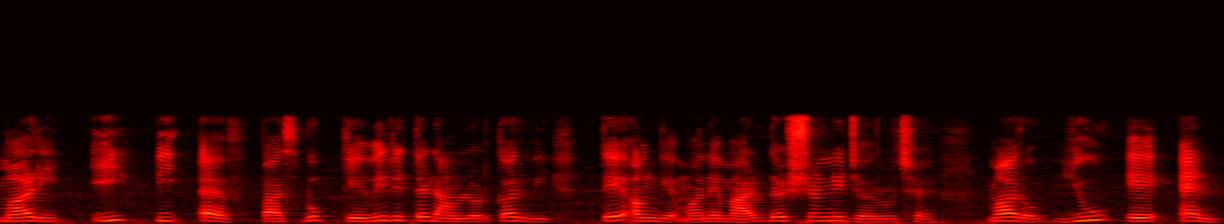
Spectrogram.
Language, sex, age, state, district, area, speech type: Gujarati, female, 18-30, Gujarat, Anand, urban, read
